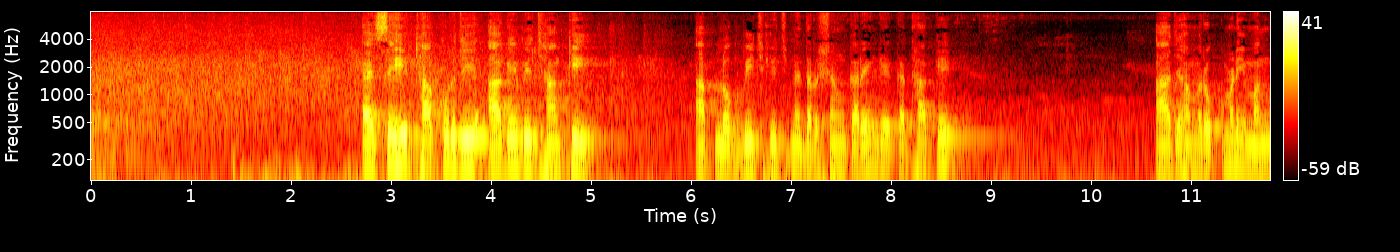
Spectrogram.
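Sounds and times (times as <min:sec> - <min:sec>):
audience applause at a Hindu religious discourse: 0:00.0 - 0:05.9
speech: 0:02.7 - 0:05.1, 0:06.0 - 0:08.8, 0:10.6 - 0:11.7.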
